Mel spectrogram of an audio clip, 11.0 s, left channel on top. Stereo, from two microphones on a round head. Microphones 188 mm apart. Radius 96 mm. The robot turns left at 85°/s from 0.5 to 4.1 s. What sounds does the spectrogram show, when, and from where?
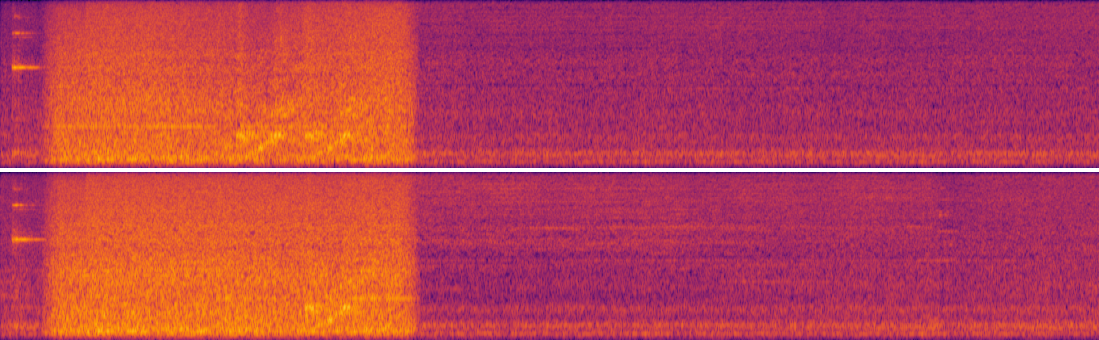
0.1 s a clink: 20° right (ahead or behind), 3.5 m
